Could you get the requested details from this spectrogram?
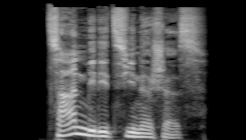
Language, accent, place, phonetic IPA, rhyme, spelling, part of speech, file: German, Germany, Berlin, [ˈt͡saːnmediˌt͡siːnɪʃəs], -aːnmedit͡siːnɪʃəs, zahnmedizinisches, adjective, De-zahnmedizinisches.ogg
- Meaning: strong/mixed nominative/accusative neuter singular of zahnmedizinisch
